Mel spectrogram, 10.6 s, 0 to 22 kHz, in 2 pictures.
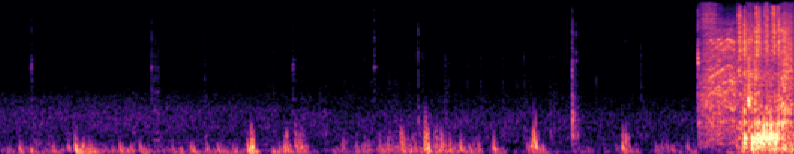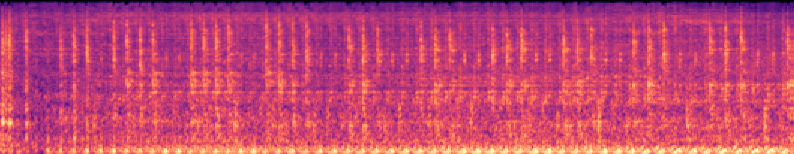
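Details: Kawasaki KVF750 V-twin starts and idles with a loud, steady knock that seems to come from the rear cylinder. The valve tappets were checked and are OK; the cause is unknown.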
